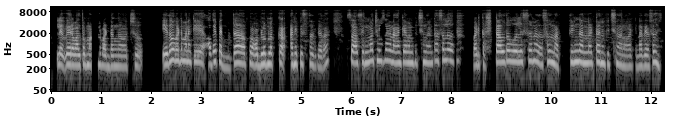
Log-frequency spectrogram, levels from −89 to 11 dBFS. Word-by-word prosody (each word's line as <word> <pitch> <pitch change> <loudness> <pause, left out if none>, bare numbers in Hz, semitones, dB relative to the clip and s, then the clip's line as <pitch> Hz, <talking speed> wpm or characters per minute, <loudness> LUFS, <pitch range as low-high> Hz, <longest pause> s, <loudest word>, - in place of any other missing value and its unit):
లే 255 - +5
వేరే 260 -1 +6
వాళ్ళతో 245 +1 +2
మాటలు 260 0 -4
పడడం 235 0 -1
గావచ్చు, 225 +2 -6 0.6
ఏదో 270 +5 +5
ఒకటి 340 -1 +2
మనకీ 315 -1 -1 0.2
అదే 305 +4 +3
పెద్ద 215 -4 -1 0.3
ప్రాబ్లమ్ 260 0 +2
లెక్క 265 +2 -5 0.3
అనిపిస్తది 265 -2 -3
కదా! 225 +5 -4 0.4
సో, - - -13
ఆ - - +4
సినిమా 295 +2 -1
చూశాక 335 0 -1
నాకేవనిపిచ్చిందంటే, 290 +1 -2
అసలు 345 +1 -1 0.5
వాడి 245 0 0
కష్టాలతో 305 +2 +3
బోలిస్తే, 310 +1 0
నాదసలు 305 0 -1
నథింగన్నట్టు 300 +3 0
అనిపిచ్చిందనమాట. 250 -4 -4
నాది 235 0 0
అసలు 305 +3 -1
285 Hz, 140 wpm, -23 LUFS, 250-310 Hz, 0.6 s, వేరే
